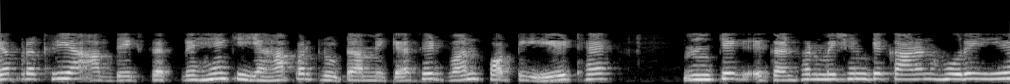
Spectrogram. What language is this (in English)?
Hindi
